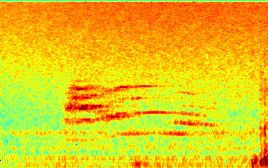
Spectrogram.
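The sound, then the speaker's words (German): A cat gives a single drawn-out meow, quiet and slightly wavering, lasting about a second, with no voices over it. “Du kannst da nicht raus, bist eine Katze.”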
